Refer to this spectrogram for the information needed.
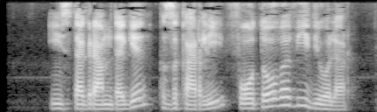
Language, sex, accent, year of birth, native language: Uzbek, male, Toshkent shahri, 2002, Uzbek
